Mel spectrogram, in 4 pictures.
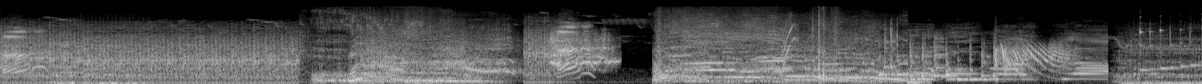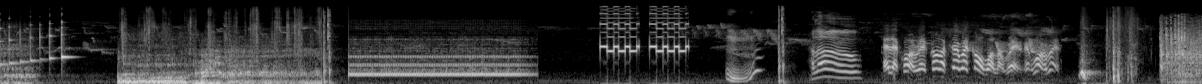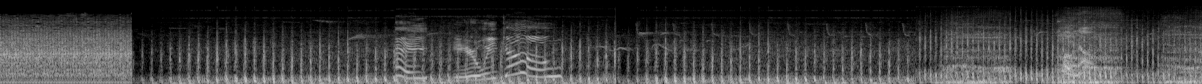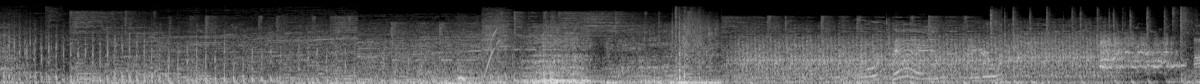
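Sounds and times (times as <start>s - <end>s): helicopter rotor chopping: 0.0s - 5.9s, 23.6s - 48.0s
electronic phone ringing: 15.5s - 17.4s, 18.0s - 19.0s
music: 36.4s - 43.3s.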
